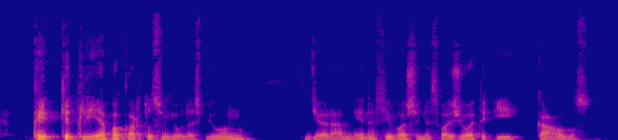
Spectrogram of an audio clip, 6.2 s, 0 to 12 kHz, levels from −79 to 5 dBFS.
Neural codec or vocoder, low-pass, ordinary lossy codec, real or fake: codec, 24 kHz, 0.9 kbps, WavTokenizer, medium speech release version 1; 10.8 kHz; MP3, 48 kbps; fake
